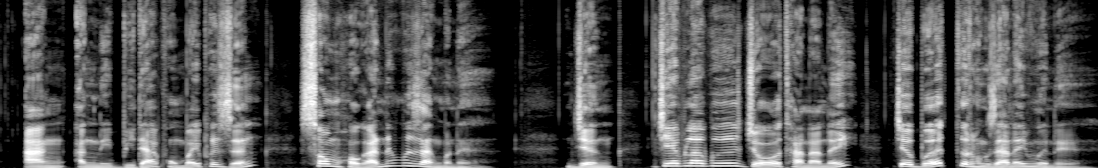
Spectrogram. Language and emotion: Bodo, happy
